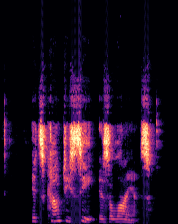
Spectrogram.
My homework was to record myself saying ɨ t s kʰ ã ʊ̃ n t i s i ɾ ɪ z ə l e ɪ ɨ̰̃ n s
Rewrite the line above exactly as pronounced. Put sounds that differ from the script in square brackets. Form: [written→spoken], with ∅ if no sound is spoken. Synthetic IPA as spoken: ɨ t s kʰ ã ʊ̃ n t i s i ɾ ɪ z ə l [e→a] ɪ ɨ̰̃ n s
